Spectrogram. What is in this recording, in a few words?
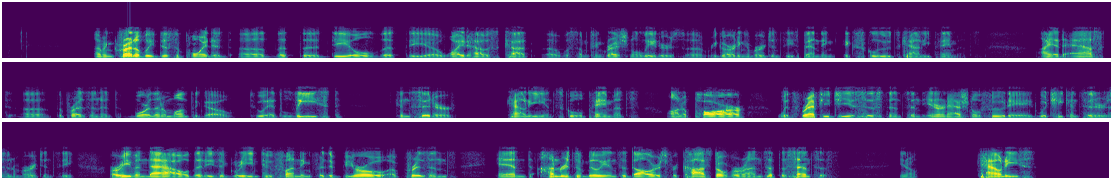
voice message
